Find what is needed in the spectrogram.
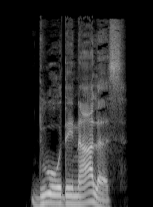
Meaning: strong/mixed nominative/accusative neuter singular of duodenal
- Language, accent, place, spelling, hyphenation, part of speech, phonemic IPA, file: German, Germany, Berlin, duodenales, du‧o‧de‧na‧les, adjective, /duodeˈnaːləs/, De-duodenales.ogg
